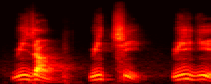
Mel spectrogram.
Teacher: 한국어는 위장, 위치, 위기 할 때 입술이 다 열려버립니다. 위 하면 입술이 열리죠.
